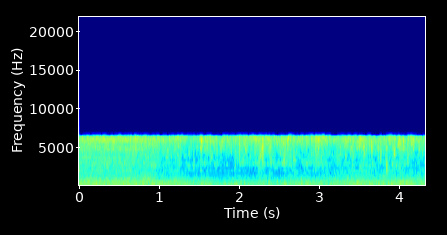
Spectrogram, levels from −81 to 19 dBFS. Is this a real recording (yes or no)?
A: yes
